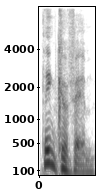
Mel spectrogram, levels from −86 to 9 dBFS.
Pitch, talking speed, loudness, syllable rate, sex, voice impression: 110 Hz, 300 wpm, -19 LUFS, 5.5 syllables/s, male, masculine, middle-aged, thick, slightly tensed, slightly powerful, slightly hard, clear, slightly raspy, calm, mature, wild, lively, slightly strict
